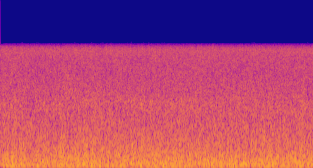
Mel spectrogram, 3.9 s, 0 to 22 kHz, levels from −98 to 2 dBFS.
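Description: Nothing's amiss here: it's a speech recording carried over AMR wideband (HD Voice) at 23.85 kbit/s, and no technical problem stands out anywhere in it.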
